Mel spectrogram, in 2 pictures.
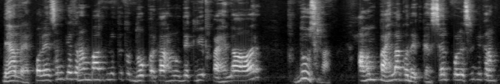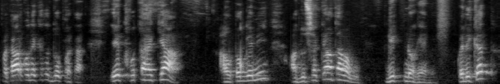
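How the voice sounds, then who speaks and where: Mellow-voiced man teaching biology. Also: high-pitched, lively intonation, fairly quick. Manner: repeats key terms as questions to students, calls them babu. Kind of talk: classroom lecture over diagrams.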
